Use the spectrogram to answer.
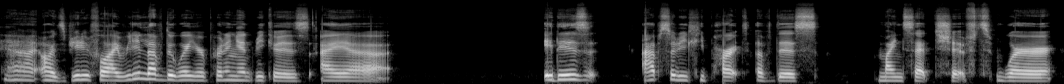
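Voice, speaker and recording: A woman's voice: lowish voice, fairly bright tone, smooth, no room sound. A woman speaking as an interview guest, explaining ideas in a reflective, conversational style. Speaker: interview guest, neuroscientist and author.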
